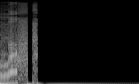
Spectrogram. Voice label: MOS6581R3, Electronic Speech Systems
